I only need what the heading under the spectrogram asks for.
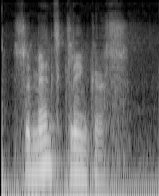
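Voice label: "cementklinkers", Dutch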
